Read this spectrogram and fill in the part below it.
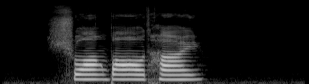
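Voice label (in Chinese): "双胞胎", Mandarin Chinese; Shuāngbāotāi (Kata benda) : Kembar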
